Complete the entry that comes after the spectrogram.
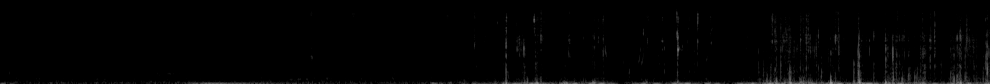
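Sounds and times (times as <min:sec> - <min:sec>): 
soap foam crackling and popping: 0:04.7 - 0:09.8.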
